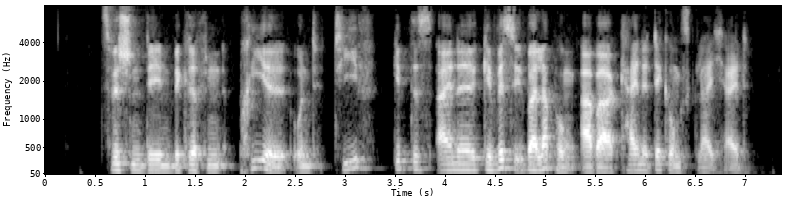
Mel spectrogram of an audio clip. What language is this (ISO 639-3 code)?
deu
